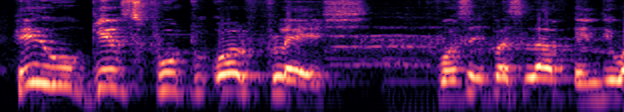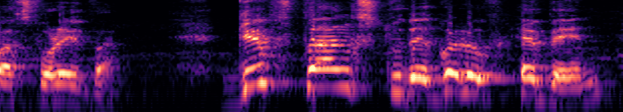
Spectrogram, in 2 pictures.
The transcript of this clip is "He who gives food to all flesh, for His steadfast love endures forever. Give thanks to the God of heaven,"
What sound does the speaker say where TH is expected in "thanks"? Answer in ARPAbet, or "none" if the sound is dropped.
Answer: TH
